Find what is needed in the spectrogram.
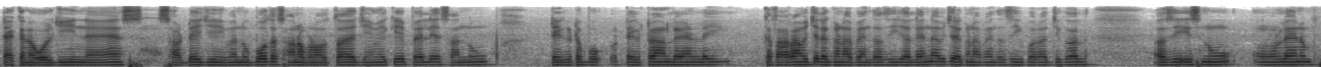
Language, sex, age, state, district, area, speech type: Punjabi, male, 18-30, Punjab, Kapurthala, rural, spontaneous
